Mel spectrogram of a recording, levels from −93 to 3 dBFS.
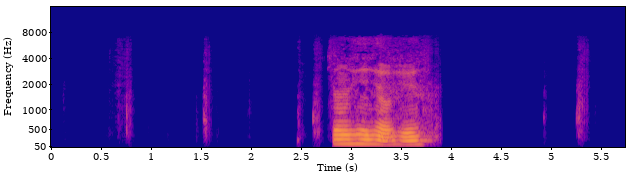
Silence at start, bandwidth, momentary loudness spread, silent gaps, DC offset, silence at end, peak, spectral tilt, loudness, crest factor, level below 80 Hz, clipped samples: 1.55 s; 7.4 kHz; 7 LU; 1.72-1.86 s, 2.02-2.43 s, 2.57-2.61 s; under 0.1%; 1.85 s; -8 dBFS; -7.5 dB/octave; -24 LUFS; 22 dB; -66 dBFS; under 0.1%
